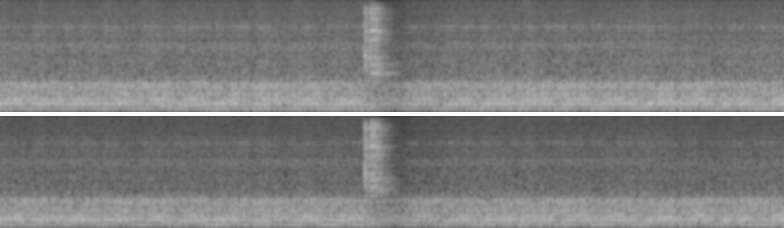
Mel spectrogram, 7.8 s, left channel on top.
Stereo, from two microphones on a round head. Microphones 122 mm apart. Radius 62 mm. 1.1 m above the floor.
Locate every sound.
3.6 s a camera shutter: 15° right (ahead or behind), 1.7 m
